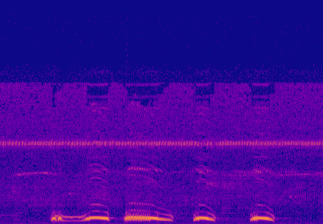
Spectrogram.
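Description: A spotted dove gives a soft, low cooing phrase of four hooted notes, the second long and drawn out. The background is otherwise quiet.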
